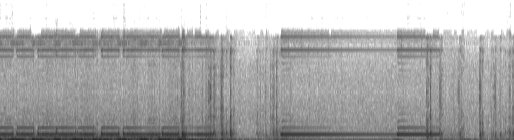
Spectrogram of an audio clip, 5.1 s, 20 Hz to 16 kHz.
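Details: Ford Crown Victoria sitting in deep snow at about 7°F, low fuel, primed before cranking: sluggish uneven cranking about three turns a second with warning chime; slow cranking, owner suspects the starter draws too much current and drains the battery.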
